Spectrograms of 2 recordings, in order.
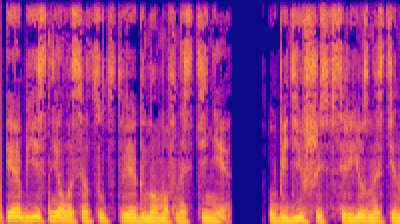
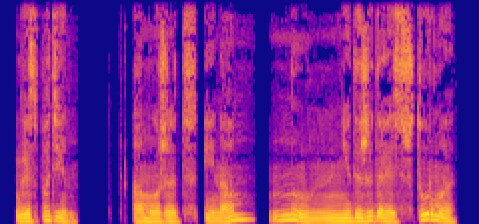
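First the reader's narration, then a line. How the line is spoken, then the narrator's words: Timid suggestion. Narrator (Russian): робко предложил Литос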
